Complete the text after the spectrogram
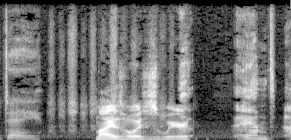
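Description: A small dog yaps.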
